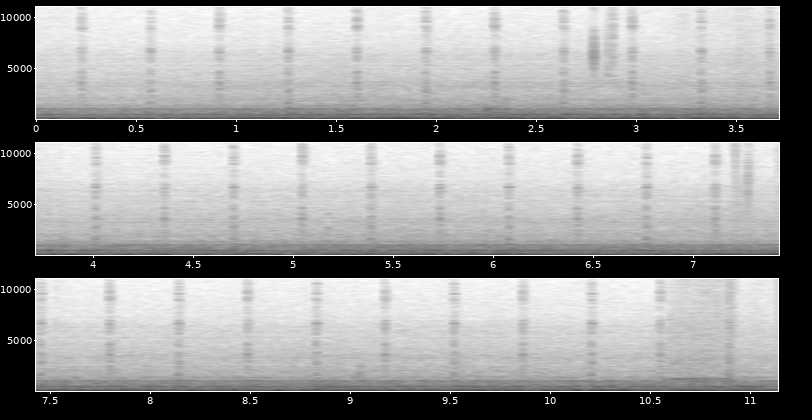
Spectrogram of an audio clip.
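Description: Steady road traffic in Vientiane, cars and other vehicles rolling past continuously with a constant engine and tyre roar at close to medium range, no voices over it.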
